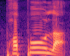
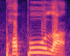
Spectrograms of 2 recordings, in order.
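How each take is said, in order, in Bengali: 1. প্রথম p aspirated, ফুঁ সহ। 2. প্রথম p অ্যাসপিরেটেড, ফুঁ সহ।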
